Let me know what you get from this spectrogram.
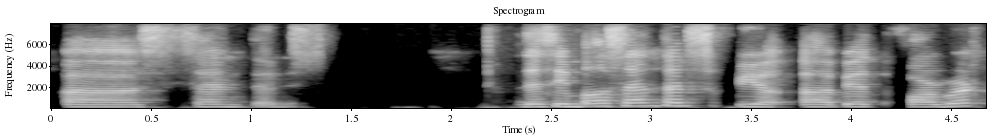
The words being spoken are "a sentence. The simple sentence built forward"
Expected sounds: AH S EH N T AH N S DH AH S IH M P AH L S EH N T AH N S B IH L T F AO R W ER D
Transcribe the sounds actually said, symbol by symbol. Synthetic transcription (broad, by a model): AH S EH N T AH N S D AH S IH M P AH L S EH N T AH N S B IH T F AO R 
